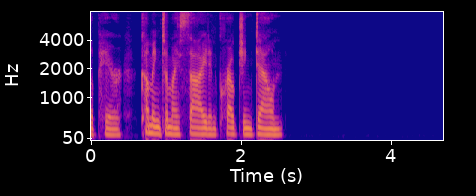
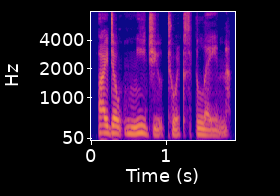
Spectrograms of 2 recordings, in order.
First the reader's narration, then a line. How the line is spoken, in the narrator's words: Dane snarls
